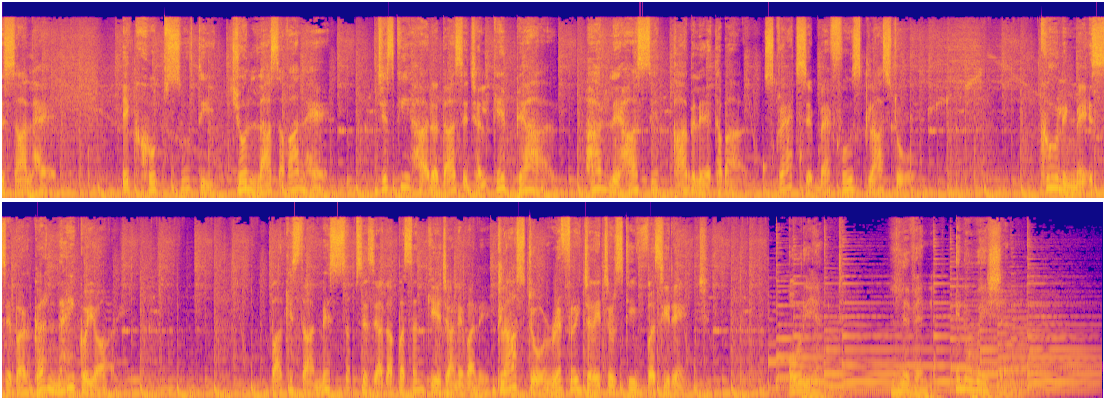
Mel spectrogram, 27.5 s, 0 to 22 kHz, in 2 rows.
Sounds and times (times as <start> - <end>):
Speech: 0.0 - 0.7, 1.5 - 4.1, 4.7 - 11.4, 13.0 - 15.2, 17.2 - 22.6, 23.6 - 24.3, 24.9 - 26.5
Music: 0.0 - 27.5.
